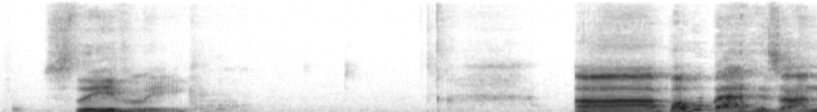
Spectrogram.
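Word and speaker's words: Sliabh Liag: so we are going to check out uh sleeve league or silky in this case uh this is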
